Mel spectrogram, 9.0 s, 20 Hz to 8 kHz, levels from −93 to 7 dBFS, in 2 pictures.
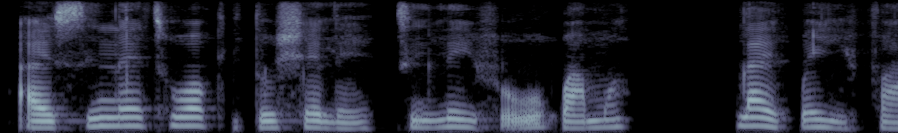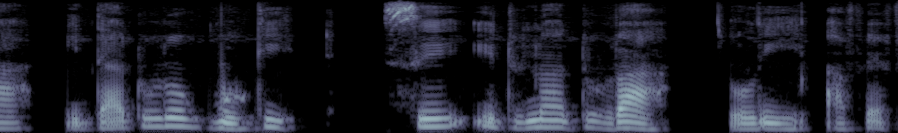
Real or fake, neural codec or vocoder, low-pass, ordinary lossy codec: real; none; none; none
